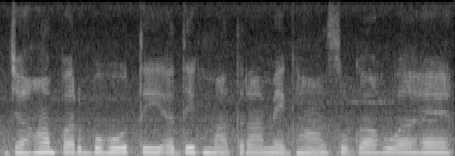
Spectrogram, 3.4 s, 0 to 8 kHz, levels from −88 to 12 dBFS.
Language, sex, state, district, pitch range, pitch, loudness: Hindi, female, Punjab, Fazilka, 215-230 Hz, 225 Hz, -15 LUFS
